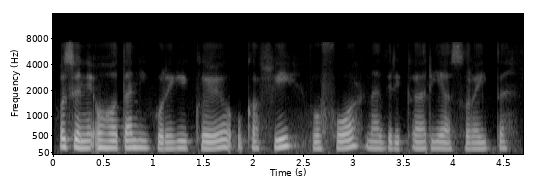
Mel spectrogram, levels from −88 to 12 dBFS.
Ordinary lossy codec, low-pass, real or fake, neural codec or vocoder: none; 7.2 kHz; fake; codec, 16 kHz, 0.7 kbps, FocalCodec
